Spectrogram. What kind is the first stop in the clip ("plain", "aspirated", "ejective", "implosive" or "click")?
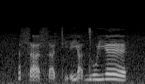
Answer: plain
